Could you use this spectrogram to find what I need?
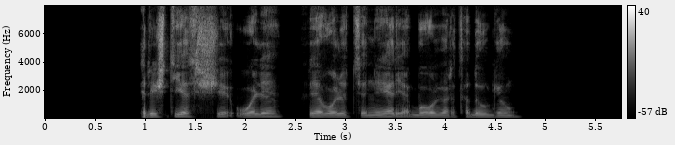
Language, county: Lithuanian, Alytus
